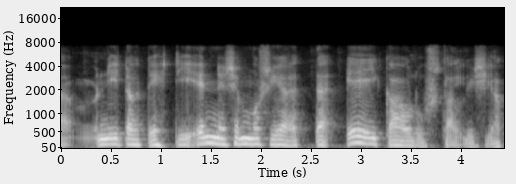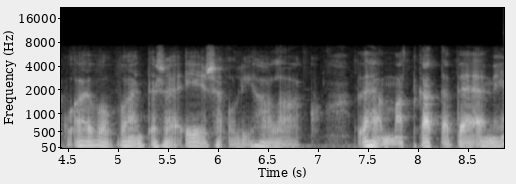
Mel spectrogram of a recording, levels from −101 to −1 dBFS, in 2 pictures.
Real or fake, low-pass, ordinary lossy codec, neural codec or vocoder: real; 7.2 kHz; none; none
